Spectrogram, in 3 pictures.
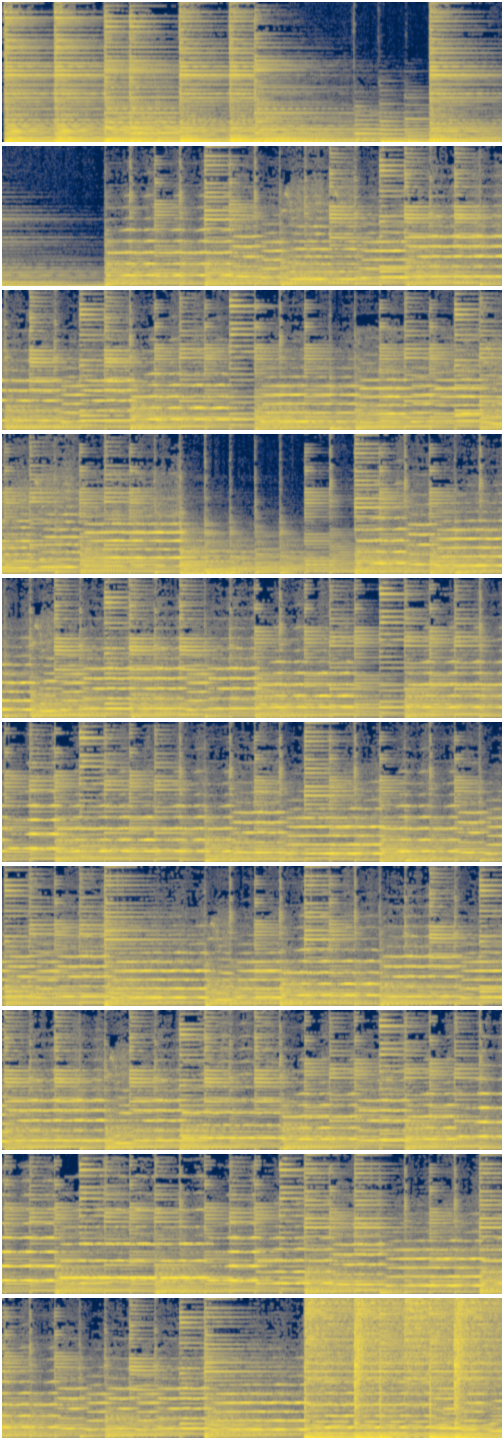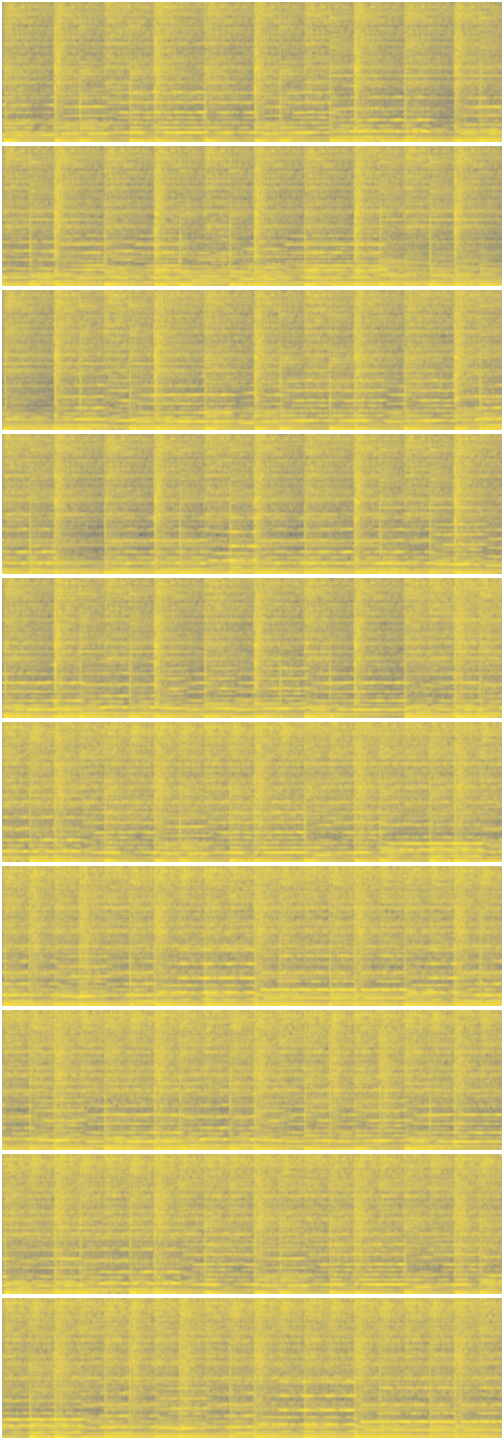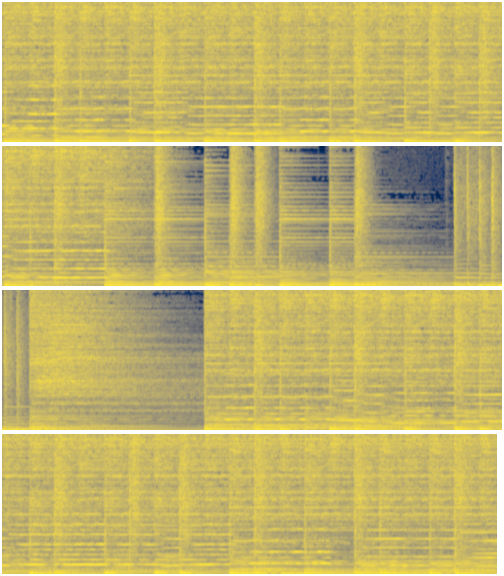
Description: AcousticBallad
보컬 파트는 여러 목관악기들의 유니즌으로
